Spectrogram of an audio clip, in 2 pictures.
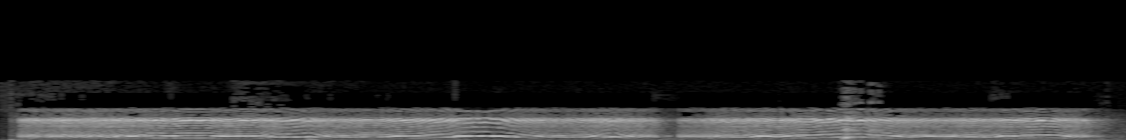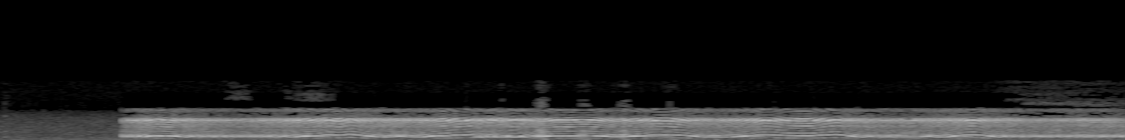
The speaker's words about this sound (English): And here's a little bit of what it sounds like when a cat plays a musical instrument.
